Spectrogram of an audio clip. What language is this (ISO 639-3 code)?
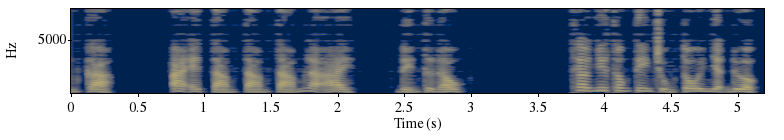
vie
